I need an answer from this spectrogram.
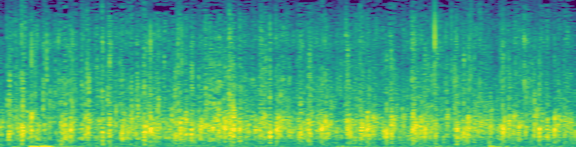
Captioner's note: applause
